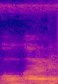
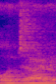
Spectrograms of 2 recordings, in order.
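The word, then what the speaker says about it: orchard: इसका जो प्रोनाउंसिएशन है वो ऑर्कार्ड भी है और ऑर्चार्ड भी है। ओके, दोनों प्रोनाउंसिएशन होते हैं जो अमेरिकन और ब्रिटिश इंग्लिश के अकॉर्डिंग हम स्टडी करते हैं।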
